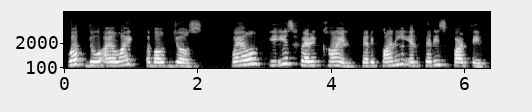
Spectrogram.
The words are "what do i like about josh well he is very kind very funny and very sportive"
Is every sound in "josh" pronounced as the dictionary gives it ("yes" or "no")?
no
